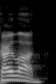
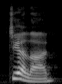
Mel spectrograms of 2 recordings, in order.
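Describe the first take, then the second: First: It is said with a Cantonese pronunciation. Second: It is said with a Mandarin pronunciation.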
